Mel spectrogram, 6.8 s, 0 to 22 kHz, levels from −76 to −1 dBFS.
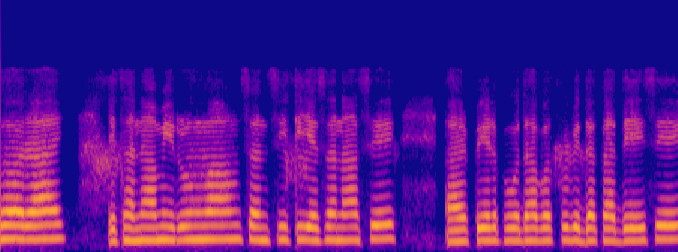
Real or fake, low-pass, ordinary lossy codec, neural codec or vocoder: fake; 7.2 kHz; Opus, 32 kbps; codec, 16 kHz in and 24 kHz out, 1 kbps, XY-Tokenizer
